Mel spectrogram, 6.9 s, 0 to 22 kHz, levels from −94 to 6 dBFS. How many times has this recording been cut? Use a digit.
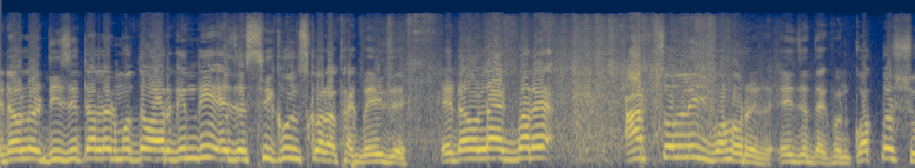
0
